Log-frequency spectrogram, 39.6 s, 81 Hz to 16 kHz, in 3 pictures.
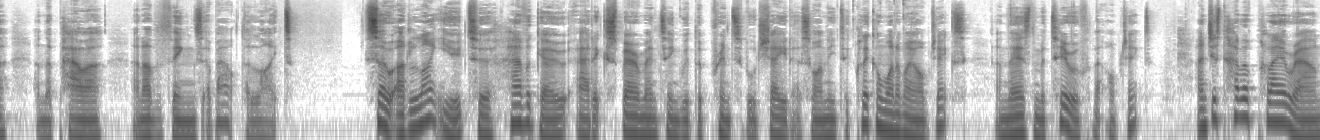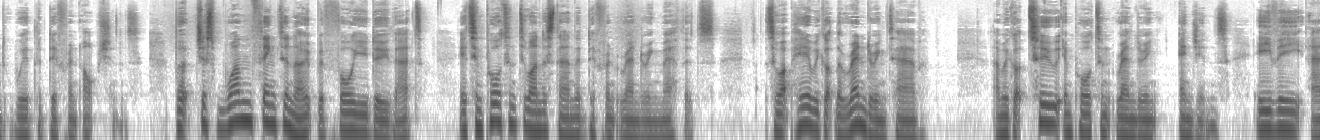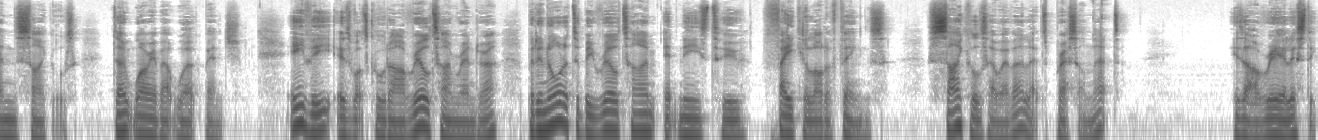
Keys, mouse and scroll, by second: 14.4-39.5 drag.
